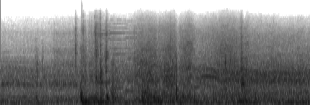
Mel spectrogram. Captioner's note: car d doooor opopene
